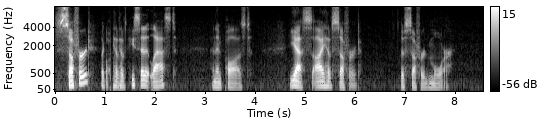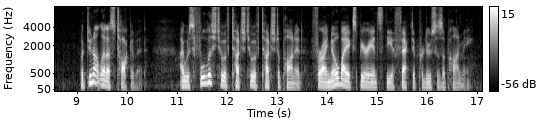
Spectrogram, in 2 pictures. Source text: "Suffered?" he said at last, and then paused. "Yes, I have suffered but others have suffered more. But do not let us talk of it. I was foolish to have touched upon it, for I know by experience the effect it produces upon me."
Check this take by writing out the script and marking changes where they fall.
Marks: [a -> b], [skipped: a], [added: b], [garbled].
"Suffered?" [garbled] he said at last, and then paused. "Yes, I have suffered [skipped: but others] have suffered more. But do not let us talk of it. I was foolish to have touched [added: to have touched] upon it, for I know by experience the effect it produces upon me."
